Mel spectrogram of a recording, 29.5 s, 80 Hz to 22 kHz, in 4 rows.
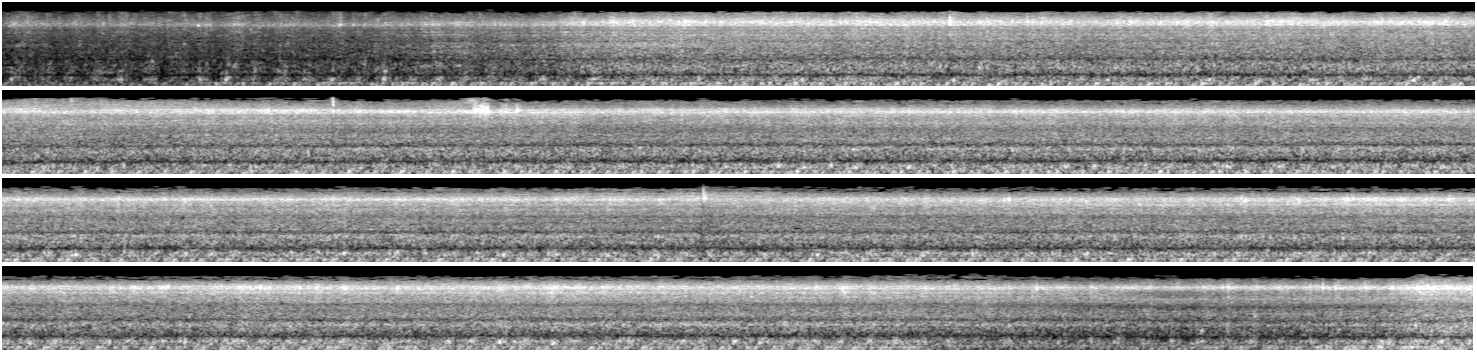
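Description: Off-road 4x4 engine held at steady raised revs during a winch recovery of a Land Rover stuck in mud. Near the end the revs fall briefly, then rise again.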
